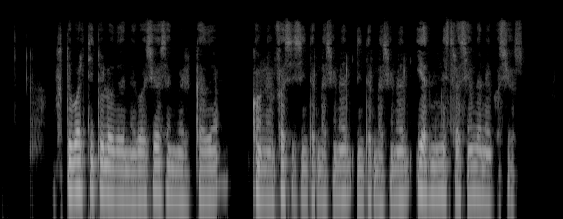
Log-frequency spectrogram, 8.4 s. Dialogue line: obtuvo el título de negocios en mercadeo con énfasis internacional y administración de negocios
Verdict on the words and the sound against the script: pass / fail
fail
